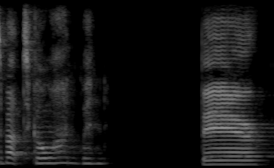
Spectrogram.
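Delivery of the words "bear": barista calling order. Retold or imitated. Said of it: "the second barista calls".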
